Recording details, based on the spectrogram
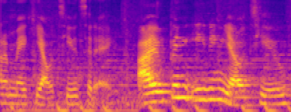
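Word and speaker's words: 油條: The way you pronounce it in Cantonese is yao tiu, or there's another way of saying it where it's like yao za guai.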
